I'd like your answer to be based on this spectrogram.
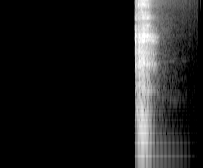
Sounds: Throat clearing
